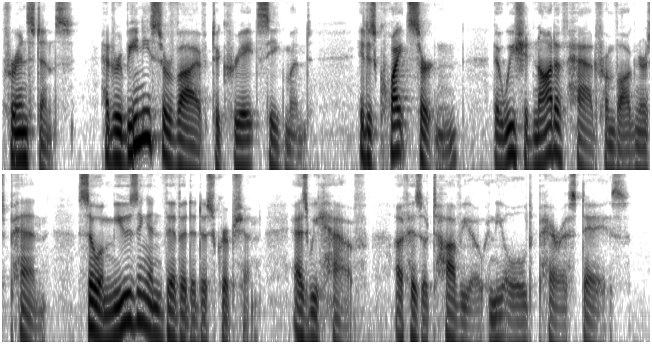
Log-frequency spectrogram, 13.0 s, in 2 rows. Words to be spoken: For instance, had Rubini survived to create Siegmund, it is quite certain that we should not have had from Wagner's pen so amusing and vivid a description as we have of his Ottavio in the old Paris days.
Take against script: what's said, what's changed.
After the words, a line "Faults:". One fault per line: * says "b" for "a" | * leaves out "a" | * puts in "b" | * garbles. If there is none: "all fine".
For instance, had Rubini survived to create Siegmund, it is quite certain that we should not have had from Wagner's pen so amusing and vivid a description as we have of his Ottavio in the old Paris days.
Faults:
all fine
